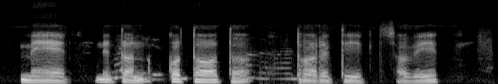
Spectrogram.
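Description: From 2.61 to 4.45 s, after "met niton kotot", speech turns rough and muffled, losing everything above 8 kHz: a call bitrate drop starving the encoder of bits.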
